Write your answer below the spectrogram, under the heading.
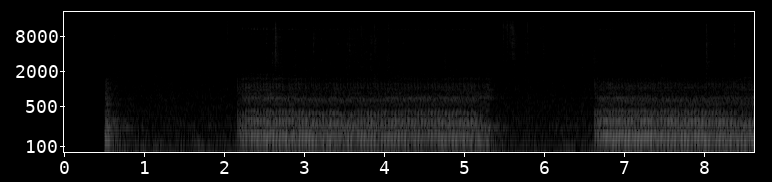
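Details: Chihuahua puppies with their mother; a Chihuahua gives low, sustained, rumbling growls in two long bursts.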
